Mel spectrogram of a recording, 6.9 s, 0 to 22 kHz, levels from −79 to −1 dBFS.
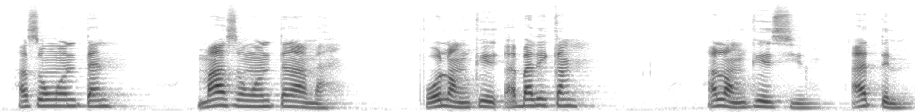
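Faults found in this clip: No audible defects found in the speech recording; nothing to log against any component.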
